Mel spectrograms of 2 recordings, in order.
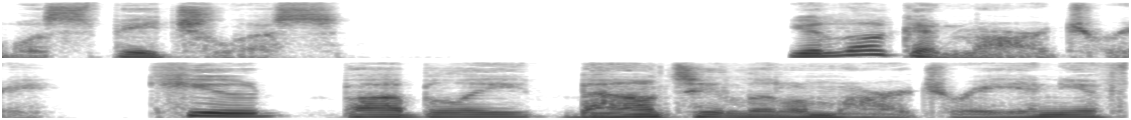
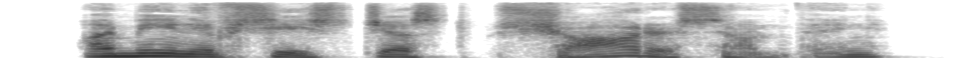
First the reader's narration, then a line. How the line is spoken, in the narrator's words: Marjorie said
